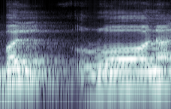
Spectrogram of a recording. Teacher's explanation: دیکھیے یہاں پر لکھا ہوا ہے سکتہ، تو جب اس کو پڑھیں گے بل رانا، یہاں پر تھوڑا سکتہ کریں گے، یعنی تھوڑا رکیں گے لیکن سانس نہیں لیں گے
